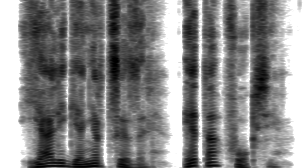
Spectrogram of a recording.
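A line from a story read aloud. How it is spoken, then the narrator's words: Forced calm, reassuring. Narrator (Russian): старался говорить спокойно, чтобы не напугать ее сильнее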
